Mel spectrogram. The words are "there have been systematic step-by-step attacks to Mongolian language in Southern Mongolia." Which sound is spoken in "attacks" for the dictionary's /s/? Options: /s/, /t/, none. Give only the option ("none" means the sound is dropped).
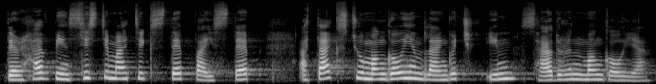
/s/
